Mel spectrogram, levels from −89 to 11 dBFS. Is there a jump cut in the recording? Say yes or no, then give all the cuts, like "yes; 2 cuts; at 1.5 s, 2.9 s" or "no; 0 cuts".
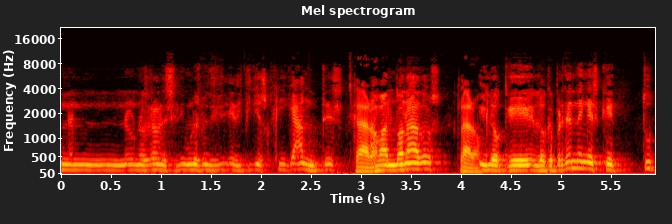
no; 0 cuts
